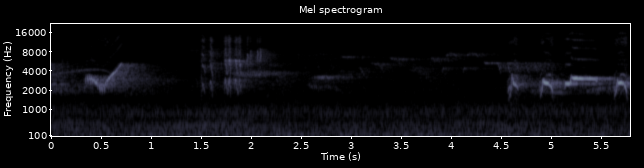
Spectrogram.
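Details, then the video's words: English woodland dusk chorus with a song thrush: a lone rising whistle, scattered faint chirps, then a sweet phrase repeated three or four times in quick succession. "The Song Thrush & Dusk Chorus"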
